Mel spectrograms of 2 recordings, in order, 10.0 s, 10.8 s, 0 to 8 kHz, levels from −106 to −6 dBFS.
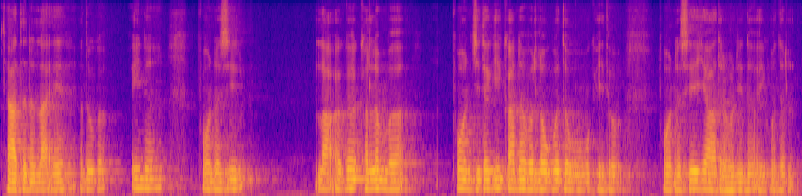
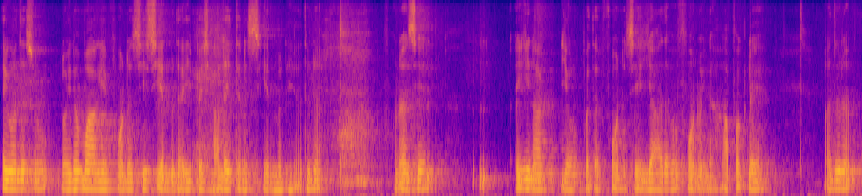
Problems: none marked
